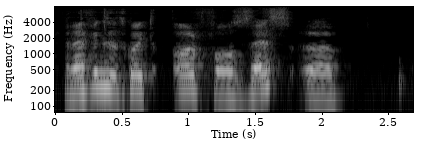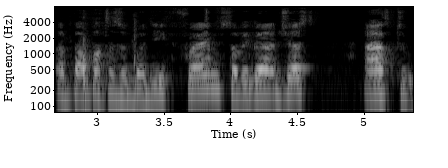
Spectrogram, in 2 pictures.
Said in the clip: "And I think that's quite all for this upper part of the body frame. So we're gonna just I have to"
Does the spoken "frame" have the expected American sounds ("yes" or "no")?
yes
